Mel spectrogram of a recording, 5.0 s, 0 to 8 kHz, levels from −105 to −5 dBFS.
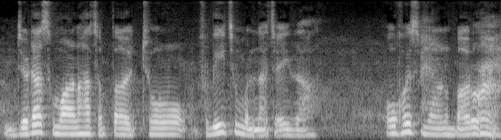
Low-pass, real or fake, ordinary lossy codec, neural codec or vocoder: none; fake; none; codec, 16 kHz, 2 kbps, FunCodec, trained on LibriTTS, 25 frames a second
